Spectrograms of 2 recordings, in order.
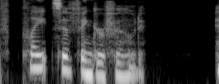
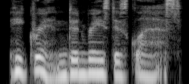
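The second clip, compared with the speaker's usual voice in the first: usual speaking voice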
